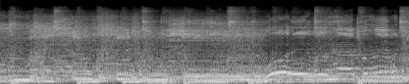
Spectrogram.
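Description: Live band playing: electric and acoustic guitars over bass and drums with a steady beat, heard from the audience.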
